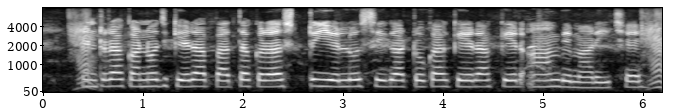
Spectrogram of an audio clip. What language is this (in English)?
Maithili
